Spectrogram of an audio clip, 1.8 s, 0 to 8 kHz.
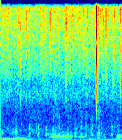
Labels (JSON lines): {"label": "biophony", "recorder": "SoundTrap 300"}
